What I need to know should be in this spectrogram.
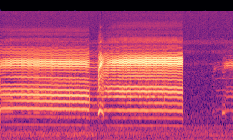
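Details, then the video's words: Frog giving a long, steady, high buzzing trill of about two seconds. A short break follows, then a second trill of similar length and pitch, and the sound cuts off near the end. "Frog sounds"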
